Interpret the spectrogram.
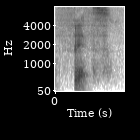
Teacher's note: The f sound may be elided in fifths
